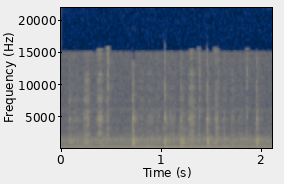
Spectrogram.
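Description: Stylus writing on a drawing tablet: light scratches and small taps as letters are written, over a steady low electrical hum.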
